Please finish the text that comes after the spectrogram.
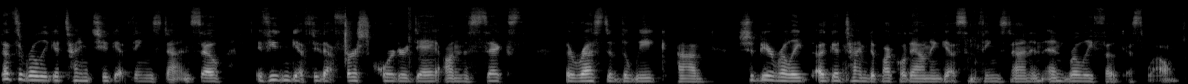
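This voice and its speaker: A woman's voice: low-pitched, steady tone, normal speed, vocal fry. A woman giving a casual, chatty tarot reading to camera while recovering from laryngitis. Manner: chatty, gentle, many fillers and restarts. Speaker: tarot reader.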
